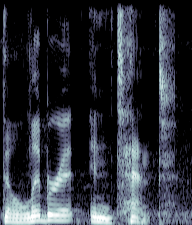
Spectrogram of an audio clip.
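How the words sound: It is said in a stern, harsh tone.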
